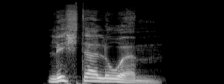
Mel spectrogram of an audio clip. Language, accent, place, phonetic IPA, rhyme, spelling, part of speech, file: German, Germany, Berlin, [ˈlɪçtɐˈloːəm], -oːəm, lichterlohem, adjective, De-lichterlohem.ogg
- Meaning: strong dative masculine/neuter singular of lichterloh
